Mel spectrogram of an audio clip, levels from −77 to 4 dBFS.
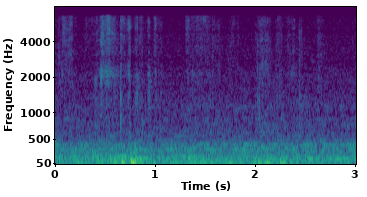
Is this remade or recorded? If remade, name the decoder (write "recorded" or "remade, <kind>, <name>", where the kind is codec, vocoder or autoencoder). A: recorded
